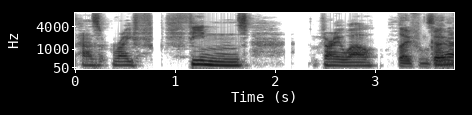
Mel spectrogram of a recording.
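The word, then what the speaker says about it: Ralph Fiennes: p at me for not being able to pronounce Ralph fines as ra fins very well so from going forward every single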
